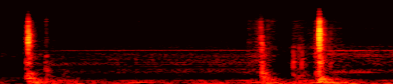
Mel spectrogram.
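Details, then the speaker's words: Fiat Ducato van, key on, electric mirror adjuster: short quiet motor whir between soft clicks as mirror moves, no grinding or straining; motor works normally. "But no, nothing on that one. And on this side, you can hear the motor working."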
